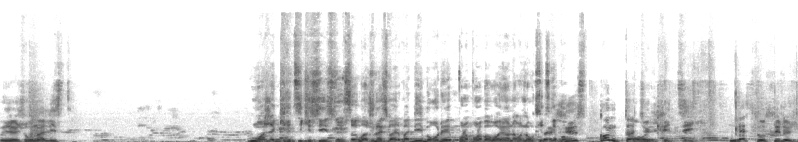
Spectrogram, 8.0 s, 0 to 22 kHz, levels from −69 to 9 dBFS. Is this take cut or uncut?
cut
